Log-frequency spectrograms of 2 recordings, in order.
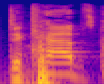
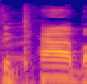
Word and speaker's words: DeKalb: But DeKalb's got an L in it somewhere, but it's called DeKalb, I believe, rather than DeKalb.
